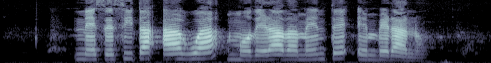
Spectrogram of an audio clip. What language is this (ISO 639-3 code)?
spa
